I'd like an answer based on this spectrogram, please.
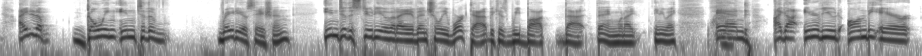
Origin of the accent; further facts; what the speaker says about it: Longmont, Colorado, United States; I'm a kid from Longmont, Colorado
